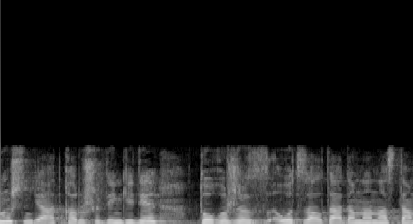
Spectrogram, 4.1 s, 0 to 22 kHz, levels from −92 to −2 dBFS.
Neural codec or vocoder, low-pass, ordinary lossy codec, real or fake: codec, 16 kHz, 16 kbps, FreqCodec, larger model; none; none; fake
